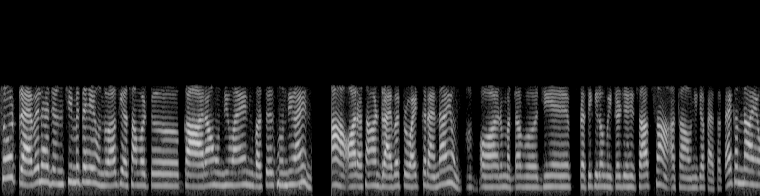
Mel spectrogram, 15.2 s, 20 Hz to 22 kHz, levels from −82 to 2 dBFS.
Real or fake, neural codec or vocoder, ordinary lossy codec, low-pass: real; none; none; 3.6 kHz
